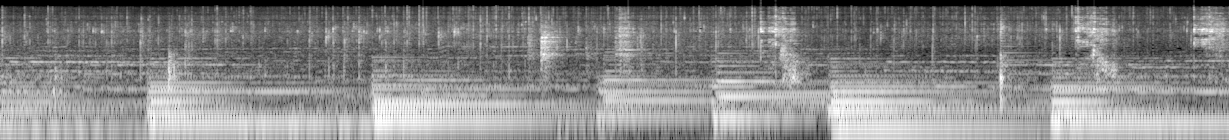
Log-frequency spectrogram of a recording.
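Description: Cut drumstick (moringa pod) pieces sizzling as they fry in hot oil in a wok. A few sharper flares of sizzle come as pieces go in and are stirred with a spatula near the end. Background music with held chords, changing about once a second, plays over the frying.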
